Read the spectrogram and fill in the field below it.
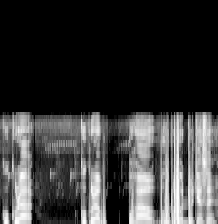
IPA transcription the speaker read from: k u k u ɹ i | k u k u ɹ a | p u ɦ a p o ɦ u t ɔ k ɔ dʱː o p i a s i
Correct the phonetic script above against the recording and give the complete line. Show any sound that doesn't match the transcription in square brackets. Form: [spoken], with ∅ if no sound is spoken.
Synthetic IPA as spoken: k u k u ɹ [a] | k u k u ɹ a | p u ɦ a [b] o ɦ u t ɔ [p] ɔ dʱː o [t] i a s [ɛ]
